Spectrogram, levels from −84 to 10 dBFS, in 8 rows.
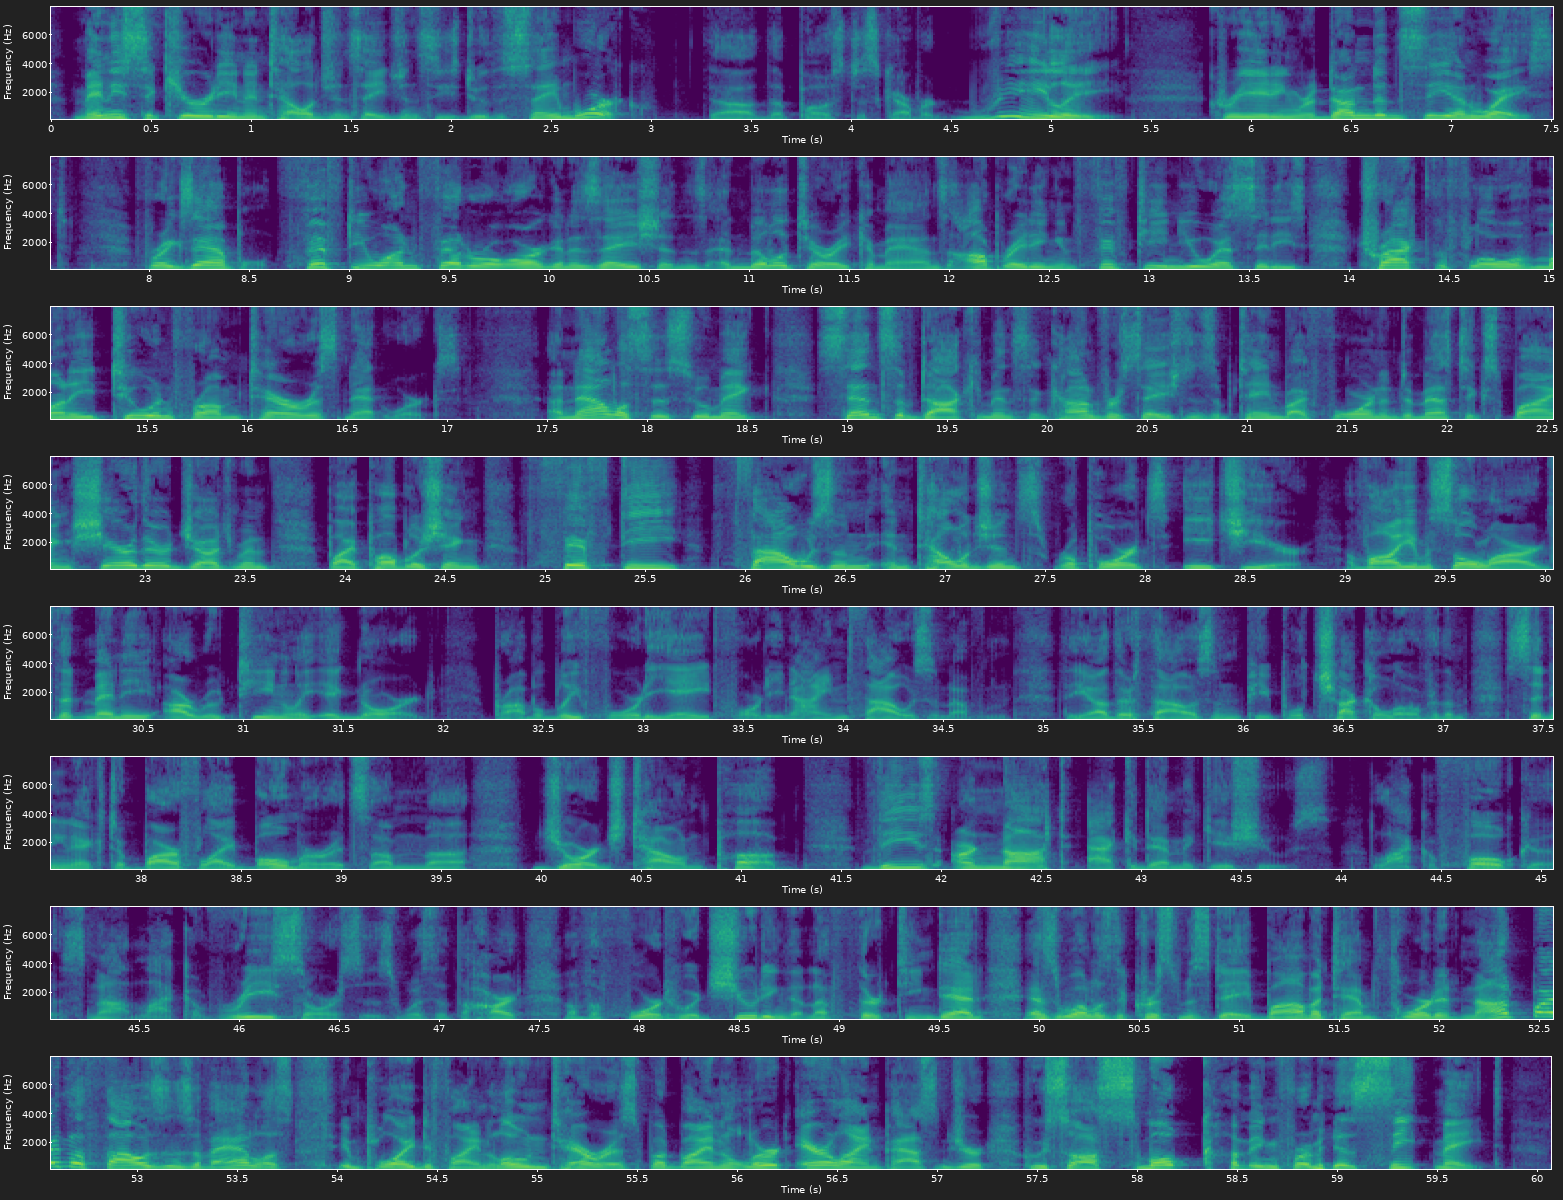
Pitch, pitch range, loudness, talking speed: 130 Hz, 105-155 Hz, -18 LUFS, 155 wpm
